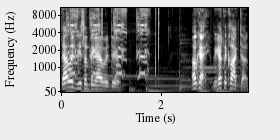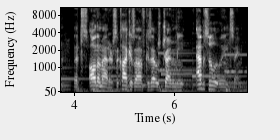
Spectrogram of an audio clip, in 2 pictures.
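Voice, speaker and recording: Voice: mid-range voice, quick pace, fairly bright tone, faint music behind. A let's-play host who sounds stuffed up from a cold, chatting casually through a game on a headset mic at home. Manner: chatty, reads on-screen text aloud with asides. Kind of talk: casual gameplay commentary. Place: home gaming setup.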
